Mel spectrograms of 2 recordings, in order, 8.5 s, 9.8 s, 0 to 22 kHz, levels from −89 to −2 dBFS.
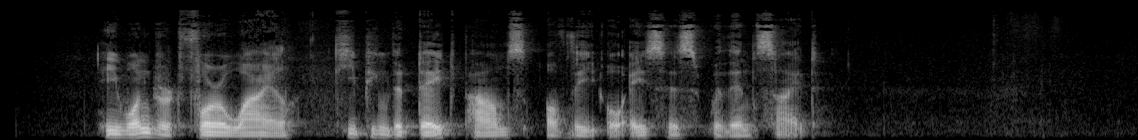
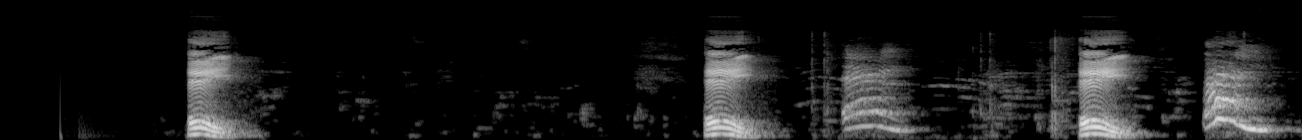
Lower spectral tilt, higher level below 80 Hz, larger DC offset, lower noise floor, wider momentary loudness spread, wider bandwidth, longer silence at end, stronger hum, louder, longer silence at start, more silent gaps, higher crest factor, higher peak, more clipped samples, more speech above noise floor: about the same, -5 dB/octave vs -5 dB/octave; about the same, -70 dBFS vs -68 dBFS; neither; second, -70 dBFS vs -84 dBFS; second, 13 LU vs 18 LU; first, 16 kHz vs 9 kHz; first, 2.4 s vs 0.2 s; neither; second, -28 LUFS vs -20 LUFS; second, 0.75 s vs 1.4 s; neither; about the same, 22 dB vs 22 dB; second, -8 dBFS vs -4 dBFS; neither; second, 43 dB vs 66 dB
